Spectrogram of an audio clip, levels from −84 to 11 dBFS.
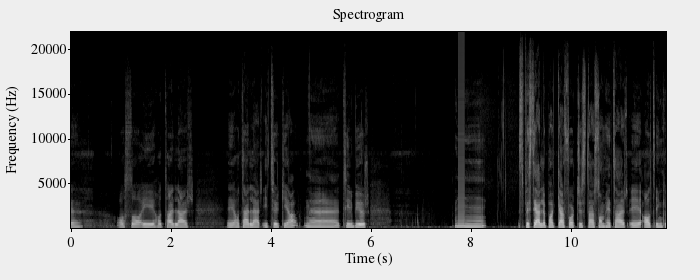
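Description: A system hang loop runs from 7.76 to 7.87 s. The playback system stalled while the sound hardware kept cycling through its ring buffer, so a single 10.67 ms slice of the speech repeats exactly 11 times. That slice length fits a 512-sample buffer. Because the loop is so short, it comes out as a steady buzz at about 94 Hz rather than a stutter, and roughly a tenth of a second of the real audio is lost beneath it.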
